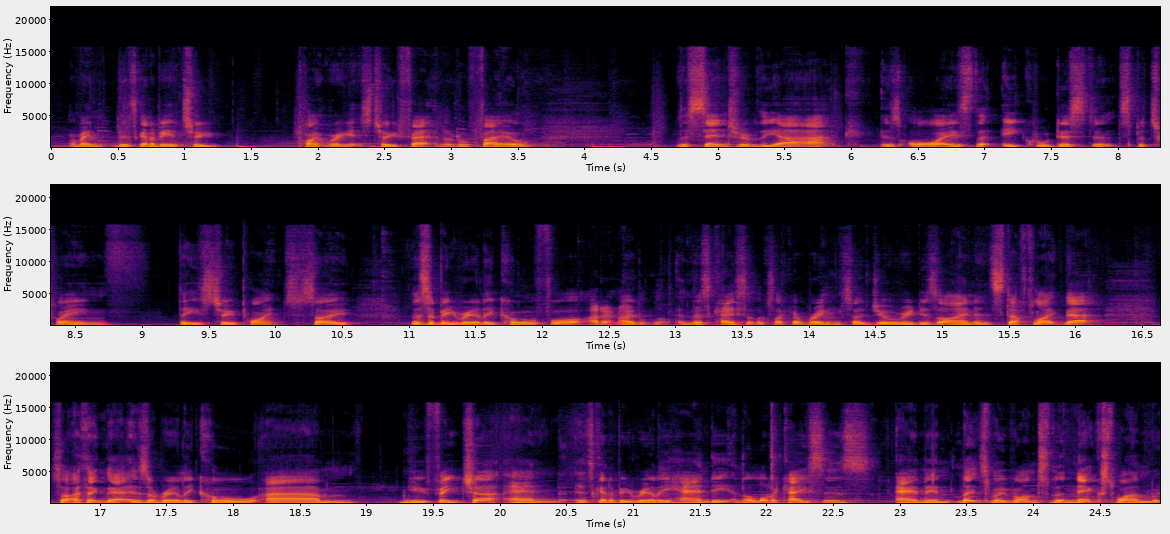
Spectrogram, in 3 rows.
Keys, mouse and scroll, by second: 0.0 middle click, 0.1-1.7 scroll up 12, 0.3 middle click, 1.0 shift+middle click, 2.6 middle click, 2.8-3.4 scroll up 1, 3.4 shift+middle click, 7.3 middle click, 8.1 middle click, 8.1-10.2 scroll down 2, 10.3-10.8 scroll down 2, 10.8 right click, 11.0-11.4 scroll down 9, 11.8 middle click, 11.8-12.8 scroll, 12.9 scroll down 3, 13.2 shift+middle click, 13.8 middle click, 13.9 scroll, 14.4 middle click, 14.8-15.1 scroll, 15.5 middle click, 16.0 Caps_Lock, 16.0 scroll down 5, 16.5 middle click, 17.9 middle click, 18.3 middle click, 18.4 middle click, 18.9-19.9 scroll, 19.1 middle click, 19.9 middle click, 22.0 x, 22.8 shift+middle click, 22.8 scroll, 24.3 click.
